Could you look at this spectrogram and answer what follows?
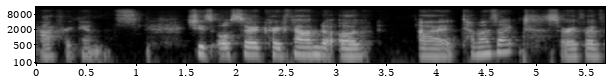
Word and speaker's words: Tamazight: And you did almost pronounce it correctly. It's Tamazight.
